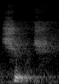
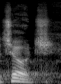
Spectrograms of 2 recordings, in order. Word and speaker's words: Ciocc: I have another bike that's not here called a Chooch. Chooch. CIOCC. And everyone argues about how to pronounce it. Yeah, I would have called that a choach. And I did that all my life until I heard the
